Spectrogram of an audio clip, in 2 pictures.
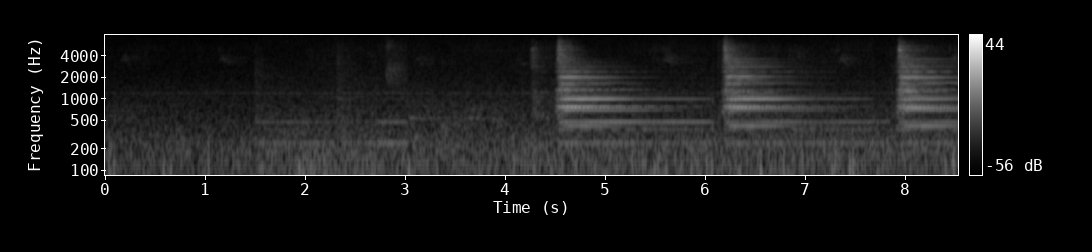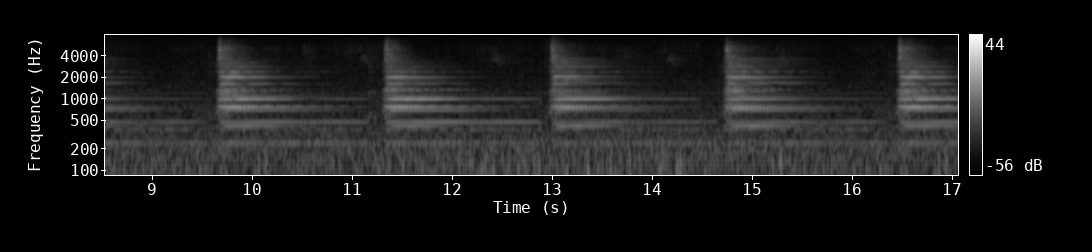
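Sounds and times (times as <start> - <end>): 
church bells ringing for the Rosary: 4.2 - 17.0.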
